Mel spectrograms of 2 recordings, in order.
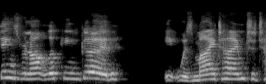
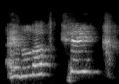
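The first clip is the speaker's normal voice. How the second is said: excited; 11 semitones higher, 5 dB louder, slower than usual. Real, not acted. Child gasps excitedly over cake.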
